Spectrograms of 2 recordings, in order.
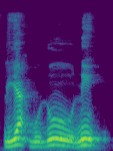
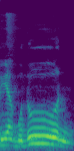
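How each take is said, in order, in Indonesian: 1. Kata ini berakhir pada vokal setelah n. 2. Kata ini berakhir pada konsonan n. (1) "Itu harus dibaca ni-nya" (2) "jangan begini"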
